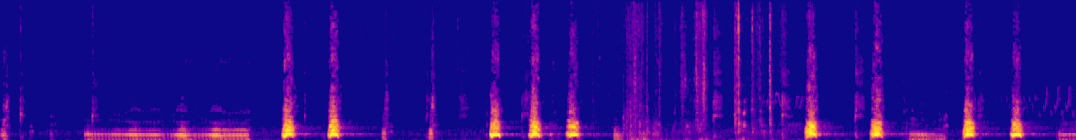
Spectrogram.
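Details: Trina the Lakeland Terrier goes after a chipmunk in a downspout in the morning: a low, rumbling growl opens, then scattered sharp barks and softer whines, with some scraping and rustling between them.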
